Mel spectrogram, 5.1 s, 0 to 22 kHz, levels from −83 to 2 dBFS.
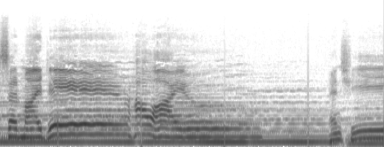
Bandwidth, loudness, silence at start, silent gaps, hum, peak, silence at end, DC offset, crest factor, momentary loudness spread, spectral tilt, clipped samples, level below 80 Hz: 11.5 kHz; -25 LUFS; 0 s; none; none; -10 dBFS; 0 s; under 0.1%; 14 dB; 10 LU; -6.5 dB/octave; under 0.1%; -44 dBFS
